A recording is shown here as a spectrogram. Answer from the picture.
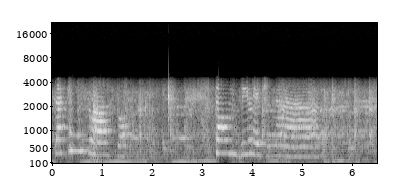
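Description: A young girl singing a song, with a long held note in the second half, over a backing track with a low pulse that comes and goes about once a second.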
